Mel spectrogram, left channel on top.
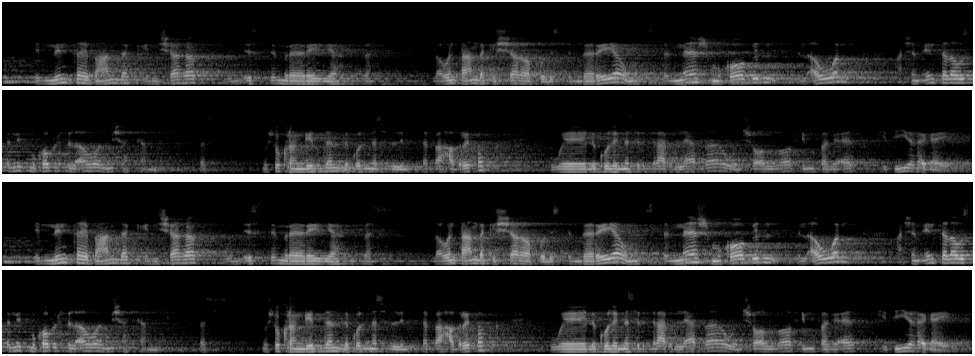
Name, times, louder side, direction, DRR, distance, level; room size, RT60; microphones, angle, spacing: voice 1, 0.3-3.7 4.3-8.5 9.0-11.3 12.3-14.5 15.2-18.2 18.5-19.2, right 2 dB, 20° right, 11 dB, 0.3 m, -29 dB
13.5 x 8.9 x 5.6 m, 2.4 s
head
